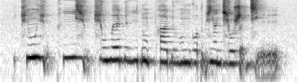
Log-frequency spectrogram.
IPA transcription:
t͡ɕ õ ʑ ṵ kʰ i ʑ ṵ t͡ɕ o w ɛ ɖʱ i ɗ õ pʰ a ɖʱ õ ŋ ɡ ɔ ɗ ṵ ʑ ã d͡ʑ o ʐ ɛ̰ d͡ʑ ḛ

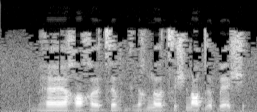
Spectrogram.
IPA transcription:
bʱ æː ʁ ɒ ʁ ə d͡z ɜ v ɡʱ ɪ ʁ n̪ ʌ d͡z ə ʃ n̪ ɑ d̪ ə ɓ ɛ ʃ

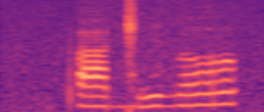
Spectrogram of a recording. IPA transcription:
pʼ a ɡ͡ǁ e ð ʌ

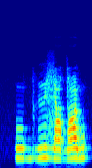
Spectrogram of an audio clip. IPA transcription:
u bʱ ɨ z ɛ dˤ u

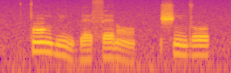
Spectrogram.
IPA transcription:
t ɔ̃˦ ɡ͡b ĩ˦˨ ɡ͡b ɛ˨ s ɛ˧ ɾ ɔ̃˨ | ʃ ĩ˦ d o˦

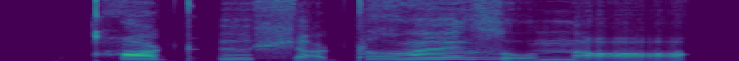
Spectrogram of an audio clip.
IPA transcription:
qʰ ɑ ʈ ʔ y ʃ ɑ̰ ʈ ʁ ẽ z o̰ n ɑ̰

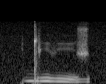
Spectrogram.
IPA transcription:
ɡ͡ǃ y β yː ʒ

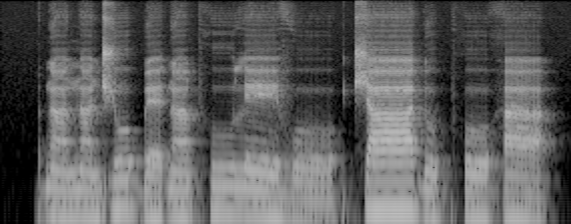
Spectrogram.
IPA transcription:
ɗ ã˨ n ã˨ d͡ʒ o˦ ɓ ɛ˨ ɗ ã˦ pʰ uː˦ l eː˦˨ v o˨ | t͡ʃ aː˦ ɗ ʊ˨ pʰ o˨ h a˨

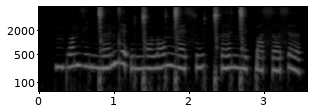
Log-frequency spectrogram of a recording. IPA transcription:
m b ɒ n z i ŋ͡ǀ ɜ n d ɛ ʔ u ŋ͡ǀ ɔ l ɔ ŋ͡ǀ æ s u ǀʰ ɜ ŋ͡ǀ ɛ k͡p ɑ s ʌ s ɜ

